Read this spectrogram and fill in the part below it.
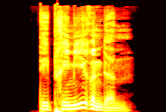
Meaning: strong dative masculine/neuter singular of deprimierend
- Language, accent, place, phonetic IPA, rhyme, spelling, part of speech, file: German, Germany, Berlin, [depʁiˈmiːʁəndəm], -iːʁəndəm, deprimierendem, adjective, De-deprimierendem.ogg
